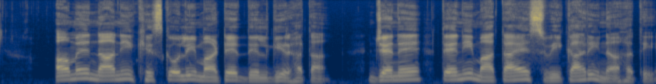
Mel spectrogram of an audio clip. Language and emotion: Gujarati, sad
